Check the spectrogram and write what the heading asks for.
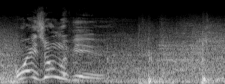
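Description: A person's drawn-out shout, its pitch rising and falling over most of the first second, then a single sharp thump about a second and a half in, with a second thump at the end, over the echoing hubbub of an indoor skatepark.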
